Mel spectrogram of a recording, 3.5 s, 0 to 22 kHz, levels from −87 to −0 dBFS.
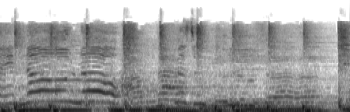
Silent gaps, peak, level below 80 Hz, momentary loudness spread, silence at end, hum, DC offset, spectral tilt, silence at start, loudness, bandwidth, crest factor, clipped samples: none; 0 dBFS; -18 dBFS; 3 LU; 0 s; none; under 0.1%; -4 dB/octave; 0 s; -15 LUFS; 10 kHz; 14 dB; under 0.1%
